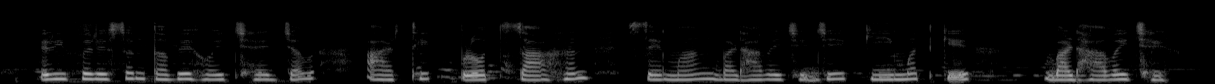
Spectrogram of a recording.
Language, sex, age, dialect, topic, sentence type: Maithili, female, 18-24, Eastern / Thethi, banking, statement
